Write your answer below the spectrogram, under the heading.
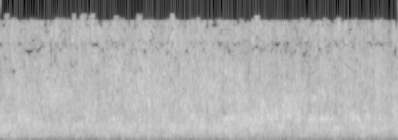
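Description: An audience applauds steadily for about four seconds, a dense, even wash of many hands clapping at constant loudness with no voices over it.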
